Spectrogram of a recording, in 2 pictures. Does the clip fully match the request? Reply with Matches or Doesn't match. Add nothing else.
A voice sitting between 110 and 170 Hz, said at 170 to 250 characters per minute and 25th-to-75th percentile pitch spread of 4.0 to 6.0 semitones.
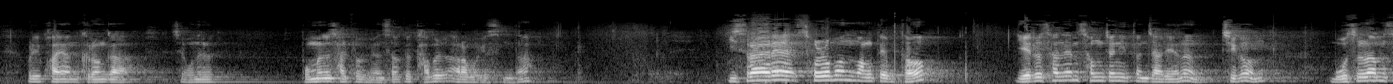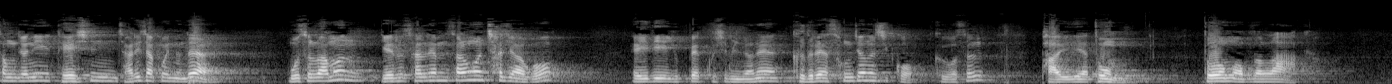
Matches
